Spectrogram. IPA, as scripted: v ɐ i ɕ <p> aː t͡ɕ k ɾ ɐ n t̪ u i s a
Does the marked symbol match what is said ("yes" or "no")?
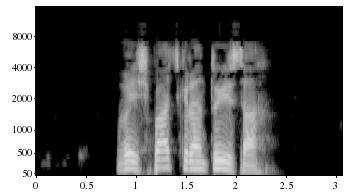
yes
